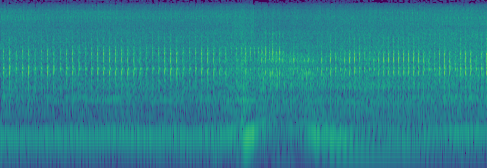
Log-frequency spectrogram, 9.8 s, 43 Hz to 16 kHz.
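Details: 2007 Ford Focus ZX4 ST at idle, first start since knocking began at about 4500 rpm weeks ago after running with no oil: sharp regular knock about two beats a second, pitch shifting under a blip; suspected rod knock, unconfirmed.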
